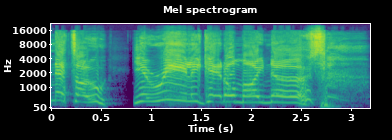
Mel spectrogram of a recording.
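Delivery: very high-pitched, shrill, loud, exasperated angry rant. Reacting to a player during the match: angry like Goldbridge. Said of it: "I sounded like Goldbridge there".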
